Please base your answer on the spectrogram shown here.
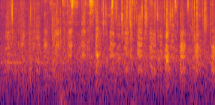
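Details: A dog pants while playing ball, giving quick breathy bursts at roughly three per second in an uneven rhythm, with a few faint high tones over a soft background hiss.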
